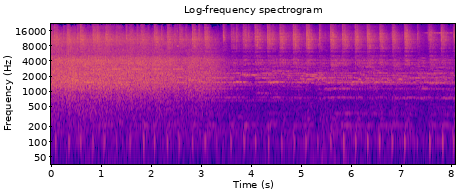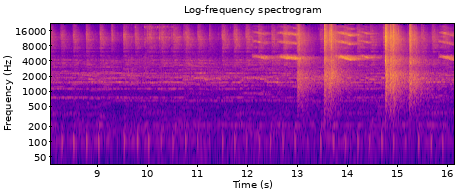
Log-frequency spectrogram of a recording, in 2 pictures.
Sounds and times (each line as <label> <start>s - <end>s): Firework 0.0s - 4.6s
Firework 11.6s - 16.1s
